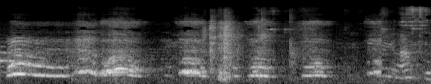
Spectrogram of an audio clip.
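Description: A woman's high-pitched wordless cries, rising and falling in short broken sounds, with a sharp knock or two about two seconds in.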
